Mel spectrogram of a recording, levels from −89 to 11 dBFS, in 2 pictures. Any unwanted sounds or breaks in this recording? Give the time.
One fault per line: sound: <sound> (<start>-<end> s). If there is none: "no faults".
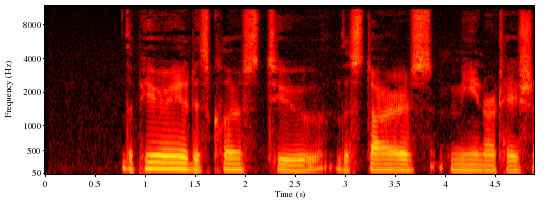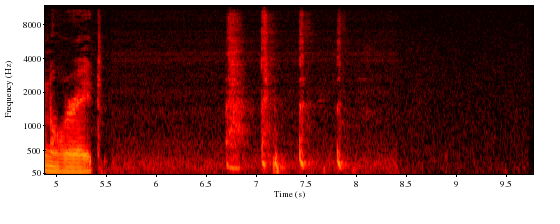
sound: cough (6.7-8.2 s)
